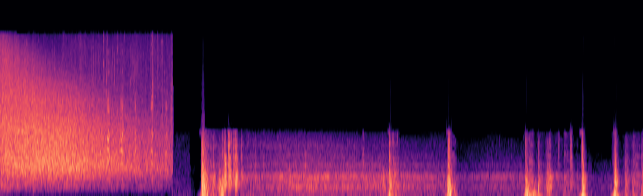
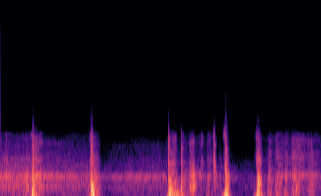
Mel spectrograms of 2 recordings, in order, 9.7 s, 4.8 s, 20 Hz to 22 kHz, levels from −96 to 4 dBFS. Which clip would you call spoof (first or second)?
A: second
